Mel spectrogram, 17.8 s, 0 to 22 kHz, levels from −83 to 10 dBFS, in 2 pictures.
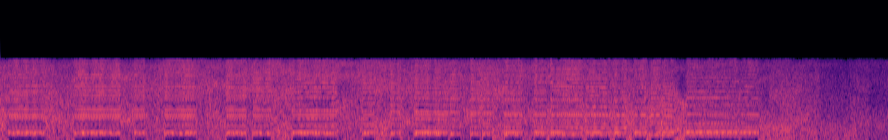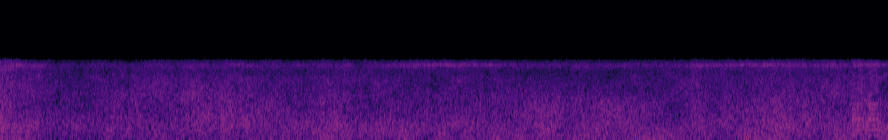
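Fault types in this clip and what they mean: Sound dropped by the voice detector: at 0.0 s and 0.44 to 0.74 s the sound gives way to steady comfort noise, likely because the sender's detector judged it background.
Sound chopped by the voice detector: from 1.2 s to the end, the sound repeatedly breaks into comfort noise and back, likely from the sender's detector toggling transmission.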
